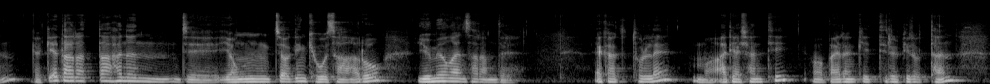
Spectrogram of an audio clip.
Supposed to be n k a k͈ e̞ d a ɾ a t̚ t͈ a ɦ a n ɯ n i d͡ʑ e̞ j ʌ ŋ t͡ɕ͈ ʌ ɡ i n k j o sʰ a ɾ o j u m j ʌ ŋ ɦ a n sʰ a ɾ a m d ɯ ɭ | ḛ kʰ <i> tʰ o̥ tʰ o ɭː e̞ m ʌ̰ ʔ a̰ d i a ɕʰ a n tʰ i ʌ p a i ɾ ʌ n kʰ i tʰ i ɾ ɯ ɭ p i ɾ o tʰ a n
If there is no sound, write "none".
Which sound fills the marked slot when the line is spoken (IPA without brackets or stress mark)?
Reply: a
